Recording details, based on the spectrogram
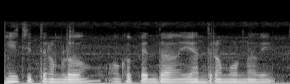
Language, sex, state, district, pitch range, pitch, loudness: Telugu, male, Telangana, Mahabubabad, 110-120 Hz, 115 Hz, -14 LUFS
